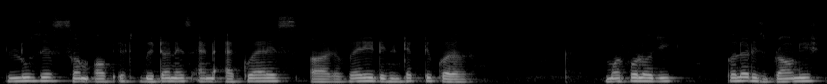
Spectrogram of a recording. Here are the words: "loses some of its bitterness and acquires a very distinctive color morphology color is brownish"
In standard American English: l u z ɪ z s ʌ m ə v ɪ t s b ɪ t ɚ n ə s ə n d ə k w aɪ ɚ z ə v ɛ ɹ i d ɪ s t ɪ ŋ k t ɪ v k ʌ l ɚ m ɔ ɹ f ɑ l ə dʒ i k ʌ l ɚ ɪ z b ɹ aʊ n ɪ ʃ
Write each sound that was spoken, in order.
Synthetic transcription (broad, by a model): l u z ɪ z s ʌ m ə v ɪ t s b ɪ t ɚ n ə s ə n d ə k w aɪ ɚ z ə v ɛ ɹ i d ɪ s t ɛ k t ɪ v k ʌ l ɚ m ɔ ɹ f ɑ l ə dʒ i k ʌ l ɚ ɪ z b ɹ aʊ n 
